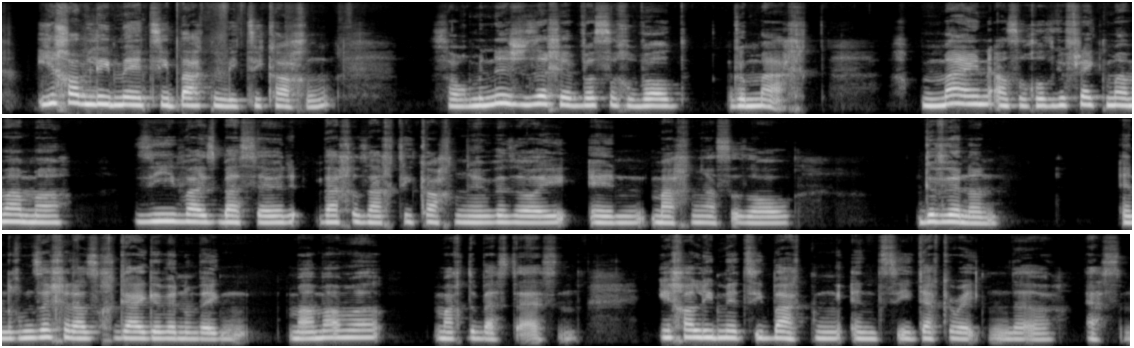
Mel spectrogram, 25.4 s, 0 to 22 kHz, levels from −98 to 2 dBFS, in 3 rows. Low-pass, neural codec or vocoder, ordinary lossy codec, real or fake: none; none; none; real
